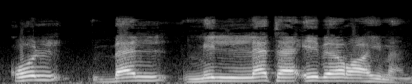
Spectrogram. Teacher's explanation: باء باء ساكنة فتقلقل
